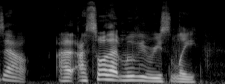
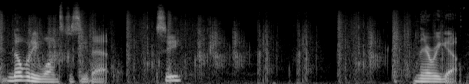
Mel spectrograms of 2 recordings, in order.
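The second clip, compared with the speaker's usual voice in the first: ordinary talk, nothing marked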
